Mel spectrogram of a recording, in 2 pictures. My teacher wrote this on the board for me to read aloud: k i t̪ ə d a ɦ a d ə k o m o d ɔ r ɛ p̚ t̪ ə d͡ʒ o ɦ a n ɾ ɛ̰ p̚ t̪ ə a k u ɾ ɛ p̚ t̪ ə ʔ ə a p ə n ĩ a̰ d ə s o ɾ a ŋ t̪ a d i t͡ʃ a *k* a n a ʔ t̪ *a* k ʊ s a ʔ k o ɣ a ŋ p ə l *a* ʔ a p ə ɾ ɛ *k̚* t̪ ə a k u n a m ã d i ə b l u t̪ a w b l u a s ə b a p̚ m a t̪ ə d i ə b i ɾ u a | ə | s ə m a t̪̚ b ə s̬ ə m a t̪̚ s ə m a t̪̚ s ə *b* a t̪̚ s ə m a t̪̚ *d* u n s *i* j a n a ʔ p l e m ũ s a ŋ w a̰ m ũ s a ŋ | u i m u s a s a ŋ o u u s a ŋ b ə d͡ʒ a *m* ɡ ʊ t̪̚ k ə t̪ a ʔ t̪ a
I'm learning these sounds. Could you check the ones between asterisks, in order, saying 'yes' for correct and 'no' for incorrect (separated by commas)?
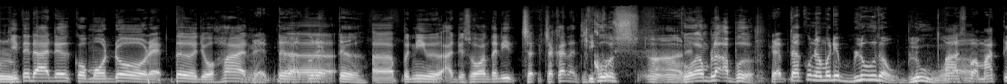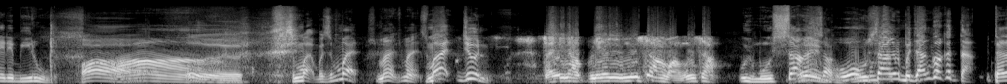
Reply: yes, no, yes, no, no, no, no, no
